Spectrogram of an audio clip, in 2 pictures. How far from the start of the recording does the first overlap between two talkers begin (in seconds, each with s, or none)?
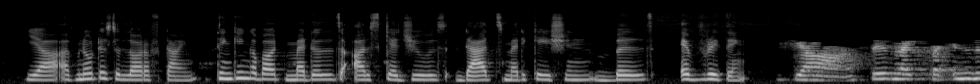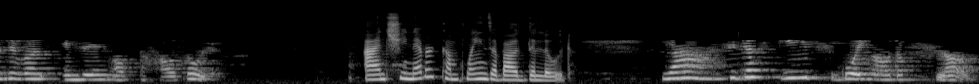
none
